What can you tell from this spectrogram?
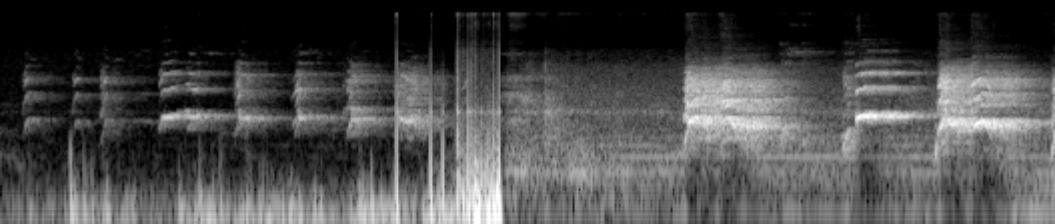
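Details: German Shepherd puppies whimpering in a run of short, high, tonal yips, then a burst of loud clattering knocks, followed by longer drawn-out whines that rise and fall.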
